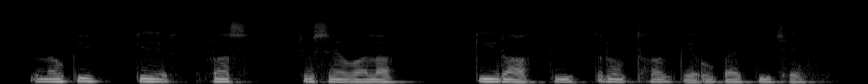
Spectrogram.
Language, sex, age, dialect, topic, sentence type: Maithili, male, 25-30, Bajjika, agriculture, question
